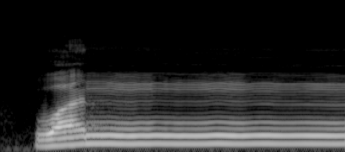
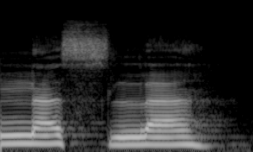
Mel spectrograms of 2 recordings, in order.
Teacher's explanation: نون در اینجا غنه میشه، یعنی صدا از بینی خارج میشه. نون در واقع زبان میچسبه به قسمت بیخ دندانهای ثنای علیا، البته کمی بالاتر از بیخ دندانها.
